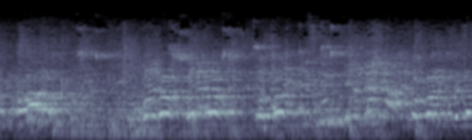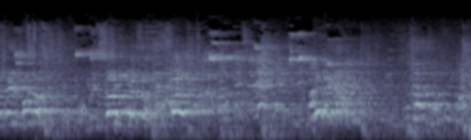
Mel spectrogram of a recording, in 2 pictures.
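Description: Indoor basketball game sound in a large, echoing gym: voices calling out across the court, a ball bouncing on the hardwood floor, and shoes squeaking as players run.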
